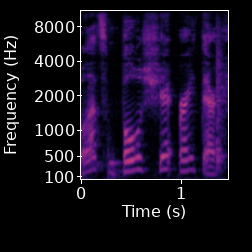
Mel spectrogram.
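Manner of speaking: ordinary talk, nothing marked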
